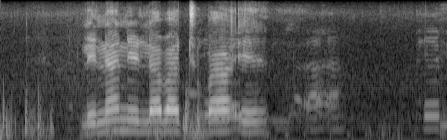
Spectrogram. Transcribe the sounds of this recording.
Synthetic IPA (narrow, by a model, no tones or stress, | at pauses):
lɪnanɛlaβatʰʊbaʔɛ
